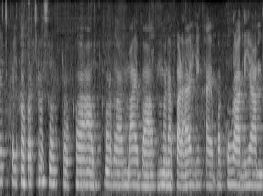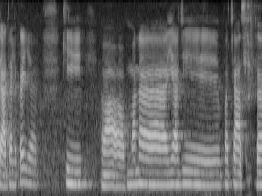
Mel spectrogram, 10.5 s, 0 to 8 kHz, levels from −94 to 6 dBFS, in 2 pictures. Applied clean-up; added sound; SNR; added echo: neural mask model Resemble Enhance denoiser.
